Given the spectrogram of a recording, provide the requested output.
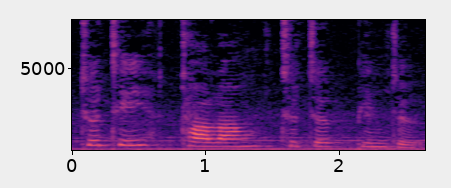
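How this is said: The p, t and k sounds have a puff of breath. "Native speaker, mereka akan mengucapkannya seperti ini ... ada aspirated sound"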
